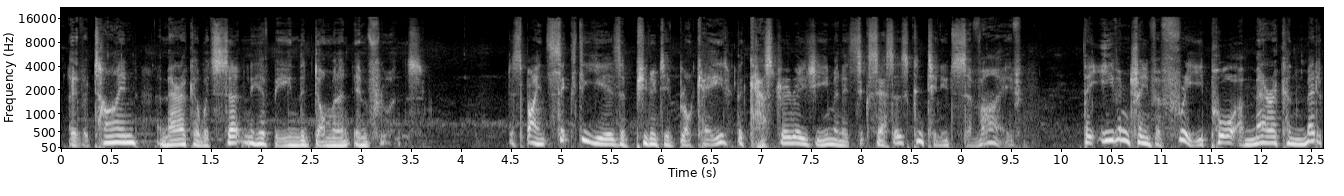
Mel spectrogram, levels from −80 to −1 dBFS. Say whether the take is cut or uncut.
uncut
